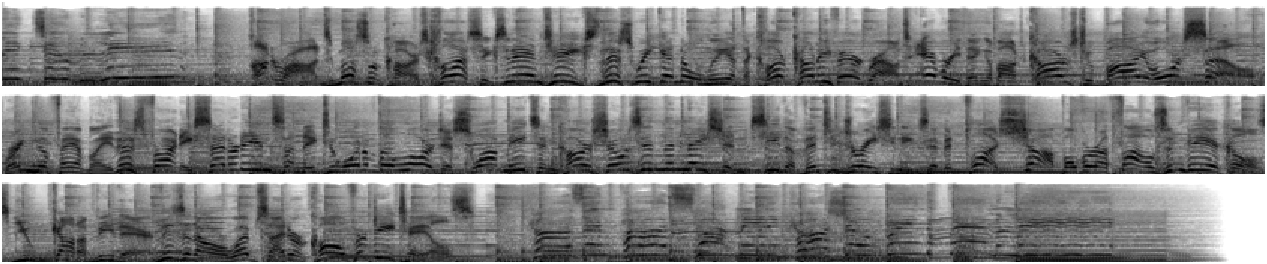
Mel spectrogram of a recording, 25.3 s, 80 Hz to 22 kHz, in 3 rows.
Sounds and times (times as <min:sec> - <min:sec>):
Music: 0:00.0 - 0:25.0
Speech: 0:01.7 - 0:20.0.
